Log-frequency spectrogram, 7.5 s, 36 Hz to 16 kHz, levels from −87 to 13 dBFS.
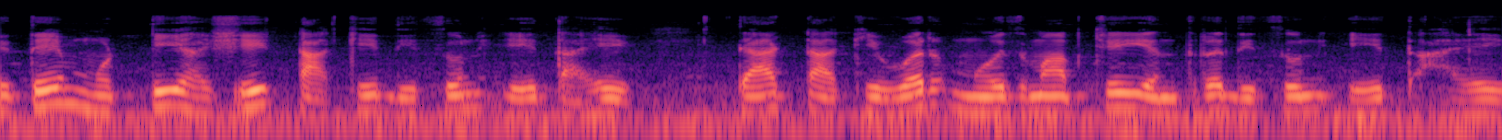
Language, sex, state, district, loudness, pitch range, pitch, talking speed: Marathi, male, Maharashtra, Nagpur, -18 LUFS, 105-130 Hz, 120 Hz, 110 wpm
